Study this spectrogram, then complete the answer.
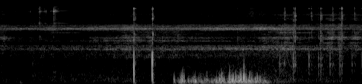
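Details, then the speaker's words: Shaking a Mako 45mm SFIC padlock gives small sharp metallic clicks and a rattle; the drive cam was installed without its spacer, which rattles loose inside, letting the key spin without operating. "So, the drive cam got installed without a spacer. You can actually hear that spacer rattle around in there."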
